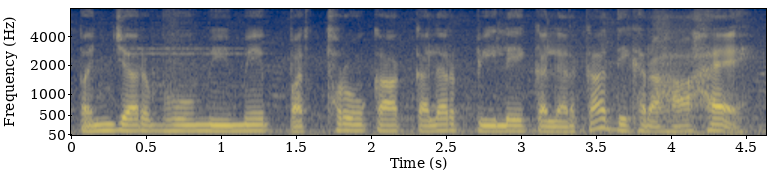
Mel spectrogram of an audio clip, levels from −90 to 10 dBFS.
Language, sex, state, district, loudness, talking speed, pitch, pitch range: Hindi, male, Madhya Pradesh, Umaria, -16 LUFS, 155 wpm, 135 Hz, 125-140 Hz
